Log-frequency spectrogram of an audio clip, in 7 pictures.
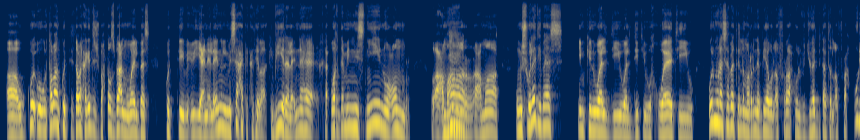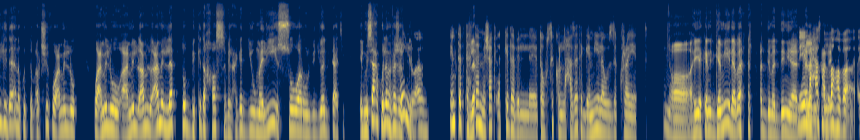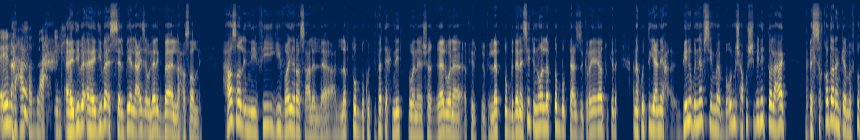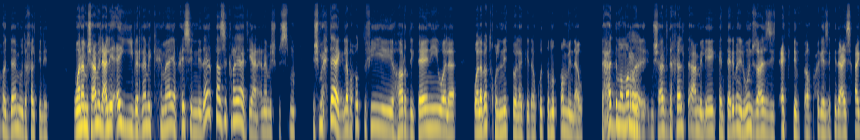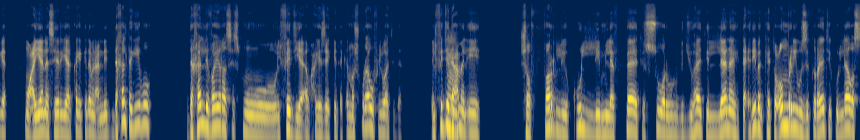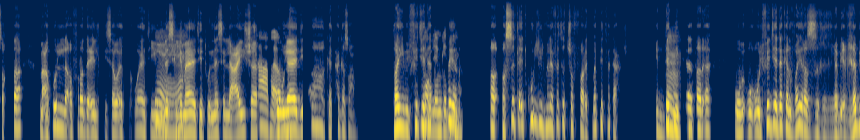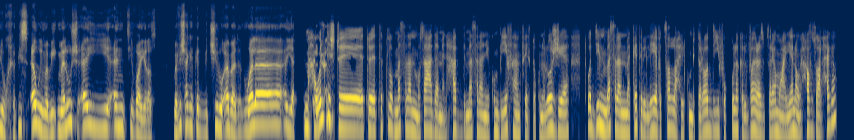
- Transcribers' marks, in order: in English: "laptop"; laughing while speaking: "بقى"; laugh; in English: "virus"; in English: "اللاب توب"; in English: "اللاب توب"; in English: "اللابتوب"; in English: "هارد"; in English: "يتأكتف"; in English: "سيريال"; in English: "virus"; in English: "virus"; in English: "virus"; in English: "Antivirus"; in English: "الvirus"
- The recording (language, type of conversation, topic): Arabic, podcast, إزاي شايف تأثير التكنولوجيا على ذكرياتنا وعلاقاتنا العائلية؟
